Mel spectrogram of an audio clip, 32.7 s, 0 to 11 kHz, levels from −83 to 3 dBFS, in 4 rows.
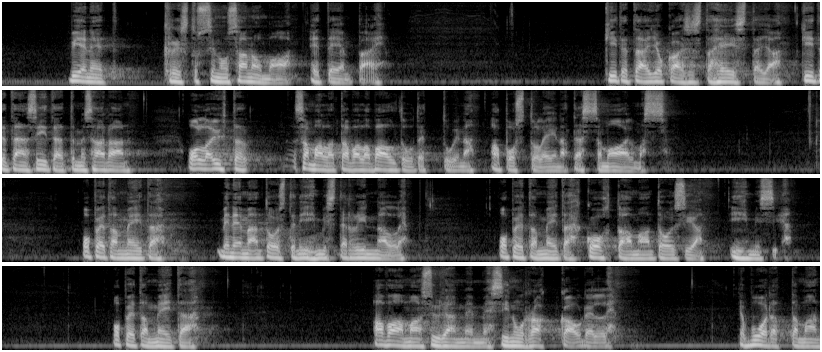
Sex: male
